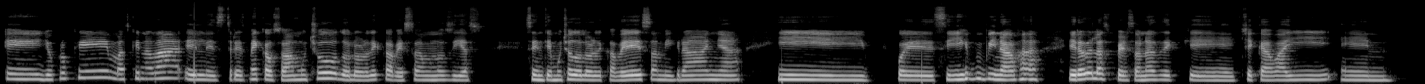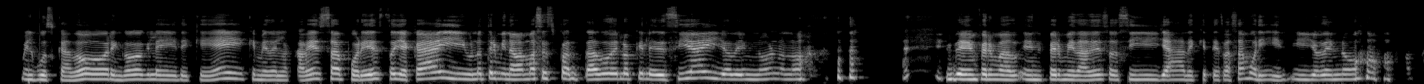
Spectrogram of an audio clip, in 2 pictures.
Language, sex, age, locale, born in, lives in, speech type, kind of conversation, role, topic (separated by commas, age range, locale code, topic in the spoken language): Spanish, female, 30-34, es-MX, Mexico, United States, conversation, podcast, guest, ¿Qué haces para desconectar de lo digital y descansar?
